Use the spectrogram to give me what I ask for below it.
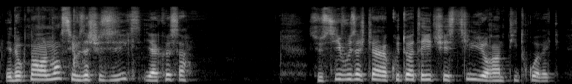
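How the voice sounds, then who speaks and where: A man's voice: high voice, steady tone, rapid-fire. A man hosting a casual product review vlog, chatty and informal, rambling with frequent hesitations and restarts. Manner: addresses viewers as "guys", frank and informal. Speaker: channel host reviewing his brush cutter.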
